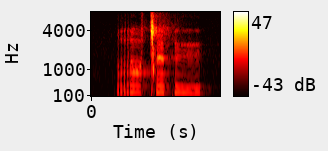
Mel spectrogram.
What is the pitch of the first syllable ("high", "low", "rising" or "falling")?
high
